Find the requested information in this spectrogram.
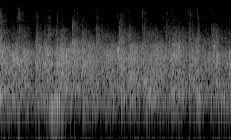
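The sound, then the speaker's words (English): An audience applauds steadily to welcome a volunteer invited up, a dense crackle of many hands clapping at once, sustained and fairly loud throughout with no voices standing out above it. “Yeah, give him a big round of applause.”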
